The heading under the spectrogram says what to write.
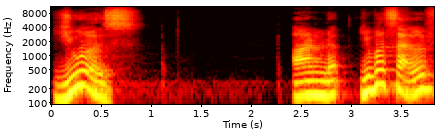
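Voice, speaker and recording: Male Telugu-accented teacher, high pitch, unhurried, lists words one by one. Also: big pitch swings, warm tone. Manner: slow, repeats examples and lists word by word. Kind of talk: grammar lesson.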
